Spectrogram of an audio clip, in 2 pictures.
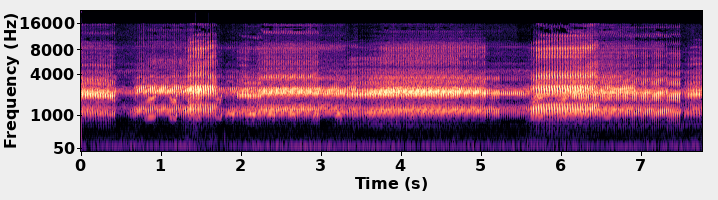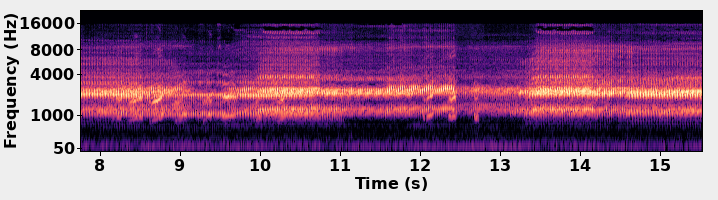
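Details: Frogs calling en masse in a farm's uncleaned above-ground swimming pool: overlapping pulsed trills form a dense roar, interrupted by short near-silent gaps before the chorus restarts each time.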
